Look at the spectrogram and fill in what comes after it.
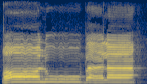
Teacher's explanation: qo panjang dua ketukan karena ada alif lam alif diawali dengan fathah qo mad asli atau mad thabi'i.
